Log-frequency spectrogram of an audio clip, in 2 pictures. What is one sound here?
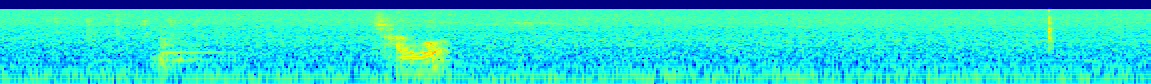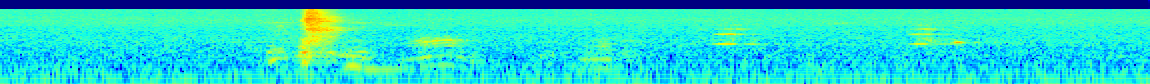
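A man speaks calmly and slowly, close to a microphone, with long pauses.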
